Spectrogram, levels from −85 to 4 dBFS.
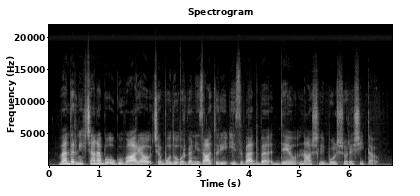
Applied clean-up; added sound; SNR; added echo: none; Thump, thud; 3 dB; none.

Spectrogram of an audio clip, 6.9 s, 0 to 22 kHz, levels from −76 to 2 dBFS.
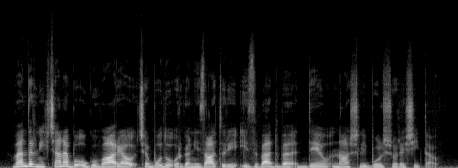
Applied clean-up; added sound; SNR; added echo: none; none; none; none.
